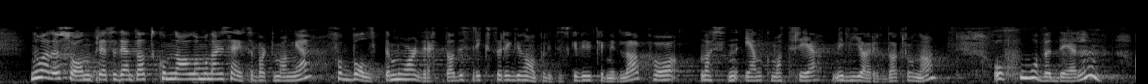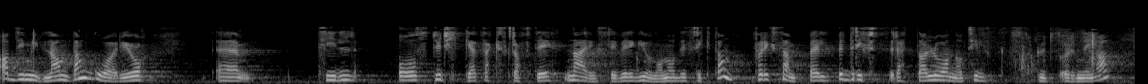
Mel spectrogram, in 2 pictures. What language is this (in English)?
Norwegian Bokmål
